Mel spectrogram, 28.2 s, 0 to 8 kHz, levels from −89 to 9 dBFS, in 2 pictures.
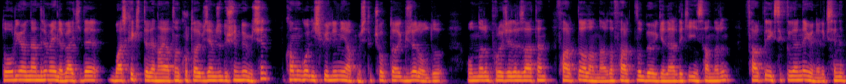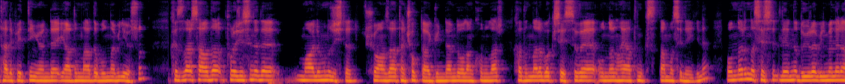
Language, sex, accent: Turkish, male, native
